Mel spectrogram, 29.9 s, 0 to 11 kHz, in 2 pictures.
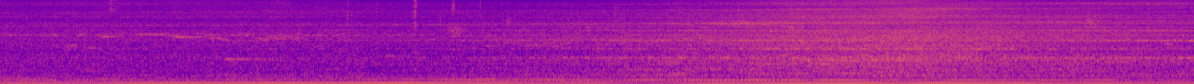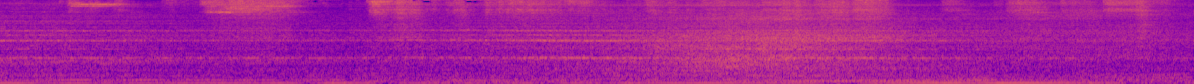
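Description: GWR Hitachi Class 800 train, two units coupled, moving along the platform: a steady low rumble of wheels and running gear, with thin high tones over it.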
